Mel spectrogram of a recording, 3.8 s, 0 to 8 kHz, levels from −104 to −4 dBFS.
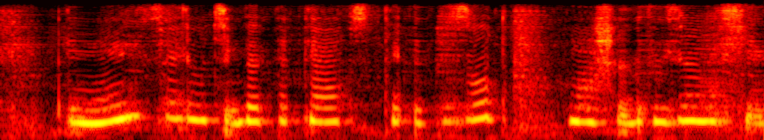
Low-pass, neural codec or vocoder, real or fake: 7.2 kHz; codec, 44.1 kHz, 1.7 kbps, Pupu-Codec; fake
